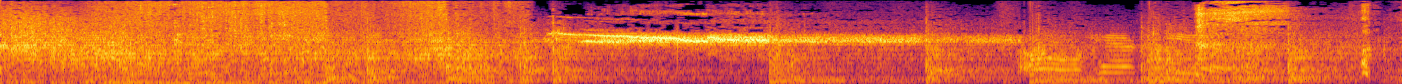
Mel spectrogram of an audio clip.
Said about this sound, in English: Are those fireworks in the background? Those are fireworks in the back. The fireworks are the best.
